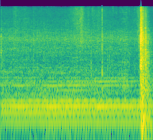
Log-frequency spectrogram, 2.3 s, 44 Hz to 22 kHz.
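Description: Lamborghini Murciélago V12 engine idling with a steady low hum.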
